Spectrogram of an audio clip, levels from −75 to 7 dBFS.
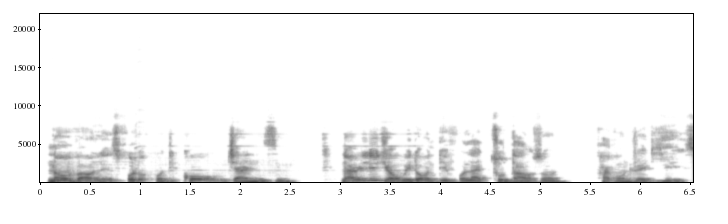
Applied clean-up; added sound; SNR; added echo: neural mask model DeepFilterNet 3.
